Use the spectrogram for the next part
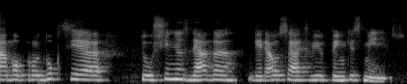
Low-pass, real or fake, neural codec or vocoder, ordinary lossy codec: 10.8 kHz; fake; autoencoder, 48 kHz, 32 numbers a frame, DAC-VAE, trained on Japanese speech; Opus, 24 kbps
